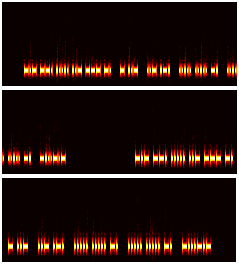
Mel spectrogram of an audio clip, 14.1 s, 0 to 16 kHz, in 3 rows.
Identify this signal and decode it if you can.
Morse code, heard as a keyed tone, about 38 wpm, 700 Hz. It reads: KG5UON TU UR 55N 55N <BK> KG5UON TU UR 55N 55N <BK>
